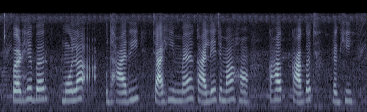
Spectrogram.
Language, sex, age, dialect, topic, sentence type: Chhattisgarhi, female, 18-24, Western/Budati/Khatahi, banking, question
